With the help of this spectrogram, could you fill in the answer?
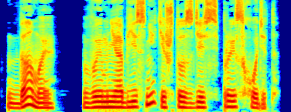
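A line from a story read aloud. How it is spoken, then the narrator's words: Stern indignant outburst. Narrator (Russian): Строго возмутился я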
